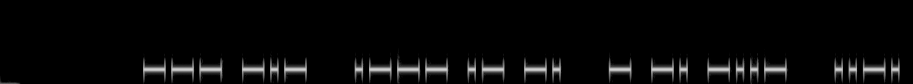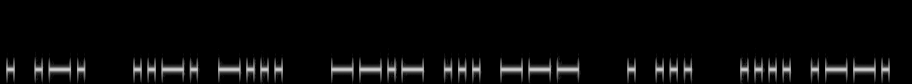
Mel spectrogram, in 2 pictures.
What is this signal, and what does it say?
Morse code, heard as a keyed tone, about 17 wpm, 700 Hz. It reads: OK JAN TNX FER FB QSO ES HP
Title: K1USN SST QSO Practice 17wpm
